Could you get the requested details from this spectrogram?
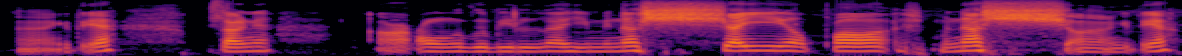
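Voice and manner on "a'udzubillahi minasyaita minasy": slow recitation with the sy in minasy blown wide; spreading shin. Shown as a demonstration. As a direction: let air spread over the shin. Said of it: "yaitu shin".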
